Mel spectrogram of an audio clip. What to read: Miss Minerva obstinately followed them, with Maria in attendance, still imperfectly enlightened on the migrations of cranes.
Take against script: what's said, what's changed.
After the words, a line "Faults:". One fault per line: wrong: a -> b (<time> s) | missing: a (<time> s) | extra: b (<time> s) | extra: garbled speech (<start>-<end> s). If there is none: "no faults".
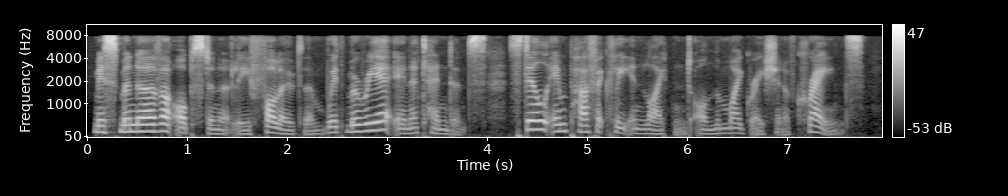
Miss Minerva obstinately followed them, with Maria in attendance, still imperfectly enlightened on the migration of cranes.
Faults:
wrong: migrations -> migration (6.3 s)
